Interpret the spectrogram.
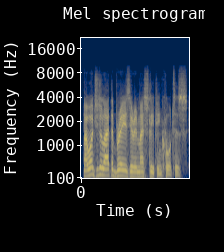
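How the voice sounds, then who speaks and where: A man's voice: mid-range voice, lively intonation, fast, sharp tone, dry recording, highs cut off, pitched above the performer's own voice. A man voicing a young, impatient male officer in command in an audiobook, speaking curtly. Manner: curt, commanding.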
